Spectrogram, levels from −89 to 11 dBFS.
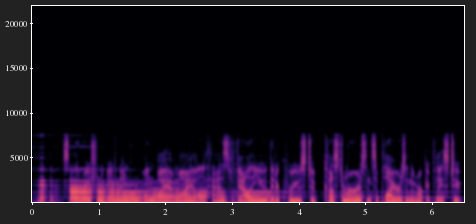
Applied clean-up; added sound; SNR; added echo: neural mask model RNNoise.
